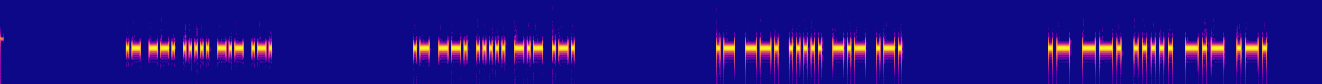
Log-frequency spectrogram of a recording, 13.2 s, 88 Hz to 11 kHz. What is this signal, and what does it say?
Morse code, heard as a keyed tone, about 36 wpm, 700 Hz. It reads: AG5KR AG5KR AG5KR AG5KR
